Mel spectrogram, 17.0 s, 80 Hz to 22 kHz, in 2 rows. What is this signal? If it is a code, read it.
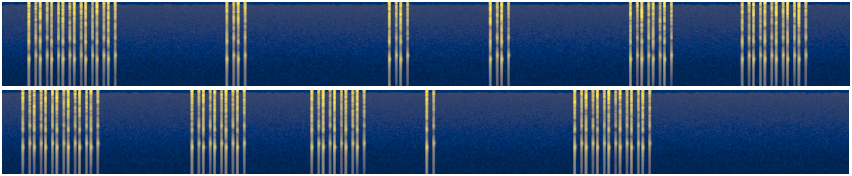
Pulse dialling, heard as clicks on a phone line, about 9 pulses a second. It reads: 8 2 2 2 4 6 7 5 5 1 7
